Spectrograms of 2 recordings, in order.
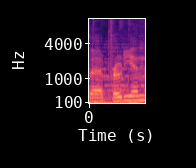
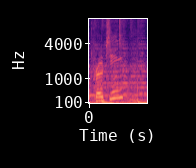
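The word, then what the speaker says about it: Protean: found out that one grinch's hidden ability is pronounced a protein and not protein and uh libero is a copy of protein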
